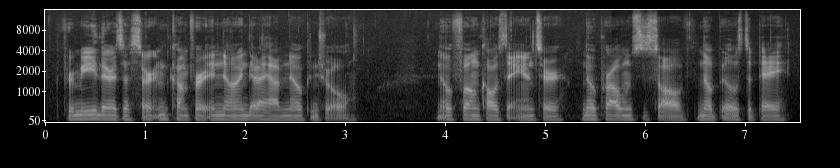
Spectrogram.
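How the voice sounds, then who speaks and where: A man reading scripted, reflective voice-over narration in a calm, measured way. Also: lowish voice, vocal fry, no echo.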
